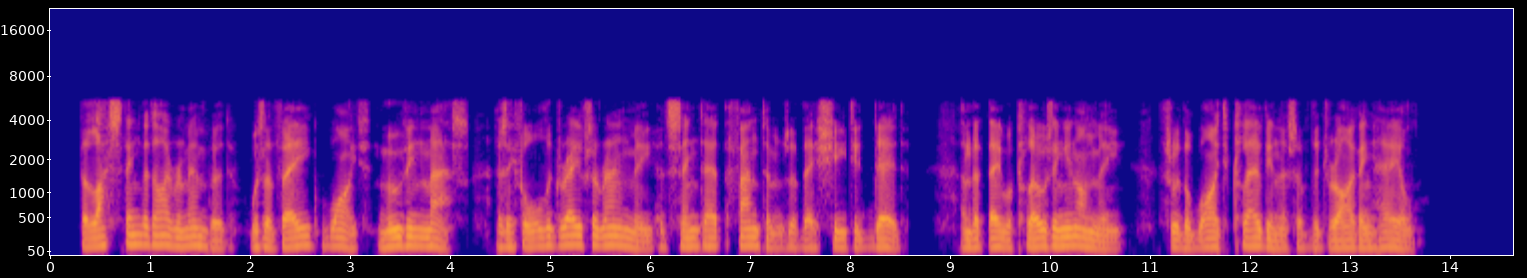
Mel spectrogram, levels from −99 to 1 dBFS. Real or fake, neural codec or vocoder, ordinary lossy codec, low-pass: fake; codec, 16 kHz, 4 kbps, FreqCodec, larger model; Opus, 64 kbps; 5.4 kHz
